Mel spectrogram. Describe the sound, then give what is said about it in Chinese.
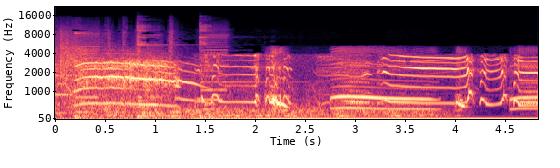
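A narrator's voice imitates two children crying, a piglet and a little elephant in a picture-book story, with a run of drawn-out, wavering wails and sobs. “小象看到小猪这样说，也觉得很伤心，两个小朋友都哭了起来。”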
